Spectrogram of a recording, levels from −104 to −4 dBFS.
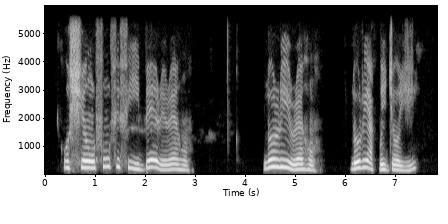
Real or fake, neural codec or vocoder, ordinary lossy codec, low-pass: real; none; none; 5.4 kHz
